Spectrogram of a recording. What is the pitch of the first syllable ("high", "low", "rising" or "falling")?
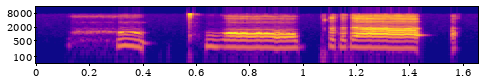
low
